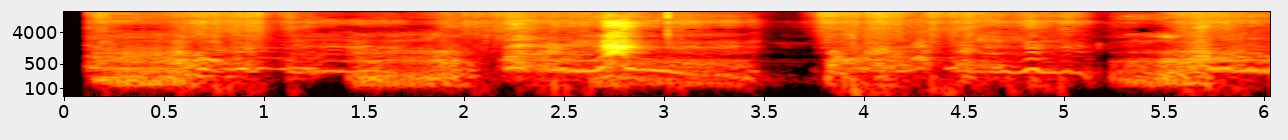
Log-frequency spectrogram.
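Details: Toy Poodle puppies growling while playing tug-of-war indoors; low rumbling growls in bursts of about one to two seconds separated by brief silences, with one sharper higher yelp midway.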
